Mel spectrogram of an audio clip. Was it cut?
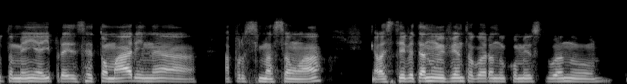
no; 0 cuts

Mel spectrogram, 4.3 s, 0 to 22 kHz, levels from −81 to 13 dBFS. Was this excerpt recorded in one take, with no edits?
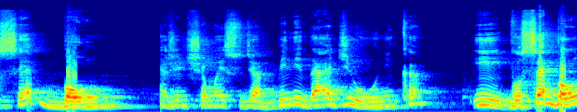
no; 1 cut; at 1.2 s

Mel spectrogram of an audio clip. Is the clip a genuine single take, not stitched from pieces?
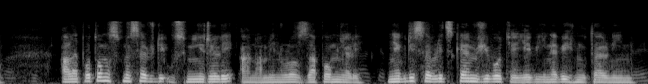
no; 1 cut; at 3.8 s

